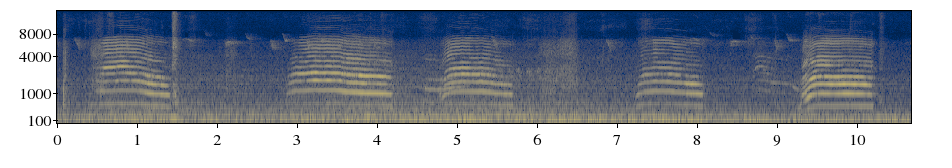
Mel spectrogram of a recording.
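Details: Meowing calico cat heading for its regular feeding spot with other cats: five long, clear meows roughly every two seconds, several rising at the start then levelling, with steady low rumble beneath.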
